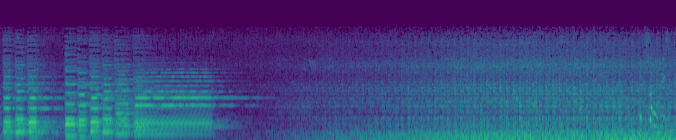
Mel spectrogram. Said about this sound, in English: What do you think it is? It's the engine. Well, how long does it go on for? All the time, whenever we're moving.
